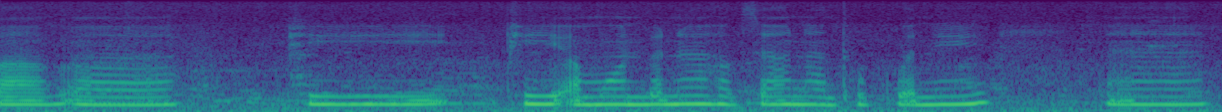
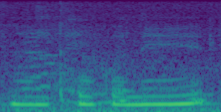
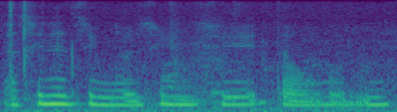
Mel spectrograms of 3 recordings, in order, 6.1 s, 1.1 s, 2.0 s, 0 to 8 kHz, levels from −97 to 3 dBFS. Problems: background sounds at intervals, background conversations at intervals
